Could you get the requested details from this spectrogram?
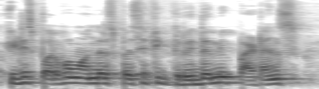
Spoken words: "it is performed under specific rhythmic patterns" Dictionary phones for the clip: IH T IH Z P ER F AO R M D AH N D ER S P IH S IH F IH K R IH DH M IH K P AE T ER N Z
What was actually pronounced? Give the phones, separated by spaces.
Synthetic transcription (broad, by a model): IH T IH Z P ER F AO R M AH N D ER S P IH S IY F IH K R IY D M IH K P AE T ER N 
